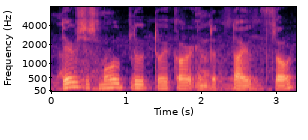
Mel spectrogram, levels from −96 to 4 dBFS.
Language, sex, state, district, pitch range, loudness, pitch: English, male, Nagaland, Dimapur, 105-135 Hz, -20 LUFS, 120 Hz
